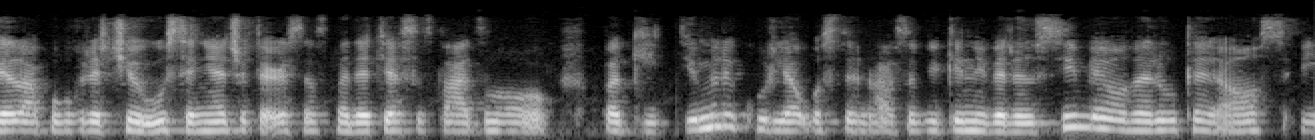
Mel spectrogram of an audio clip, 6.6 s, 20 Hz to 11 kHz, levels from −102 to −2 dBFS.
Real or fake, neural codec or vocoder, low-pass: fake; codec, 24 kHz, 0.9 kbps, WavTokenizer, medium speech release version 1; 9.9 kHz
